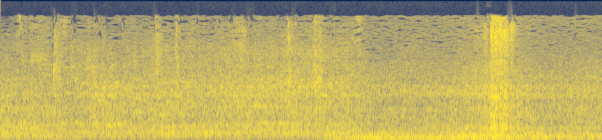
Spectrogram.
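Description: Minibus running, its engine and road rumble heard from inside the cabin, growing heavier about three seconds in, with a few light clicks and one brief sharp noise near five seconds.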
